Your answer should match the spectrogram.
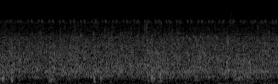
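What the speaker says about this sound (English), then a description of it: "Just the waterfall." Steady waterfall in the video game Pentiment, a continuous broadband rush of falling water held at an even, fairly quiet level with no voices over it.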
